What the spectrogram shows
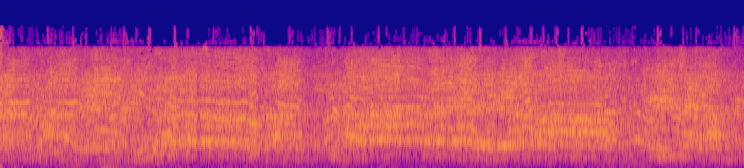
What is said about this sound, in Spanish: Grupos ultras cantando El cara al sol.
